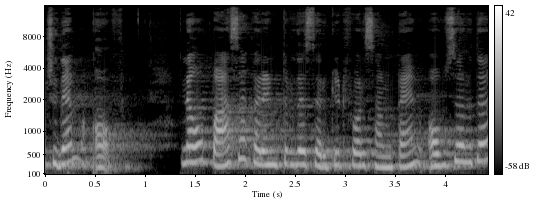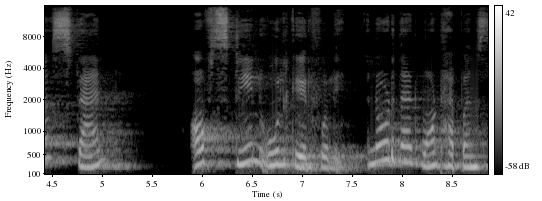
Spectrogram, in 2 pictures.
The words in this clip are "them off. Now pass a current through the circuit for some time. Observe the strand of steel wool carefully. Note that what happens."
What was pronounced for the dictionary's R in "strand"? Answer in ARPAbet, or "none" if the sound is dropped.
none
